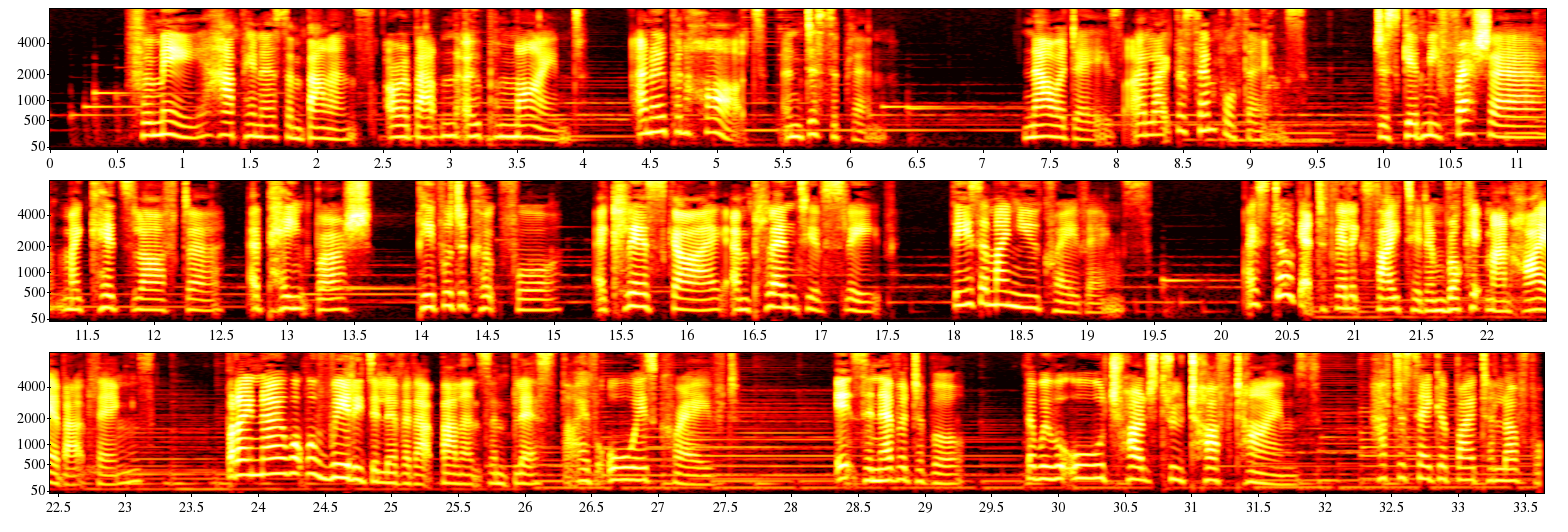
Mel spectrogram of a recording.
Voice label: female british english commercial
